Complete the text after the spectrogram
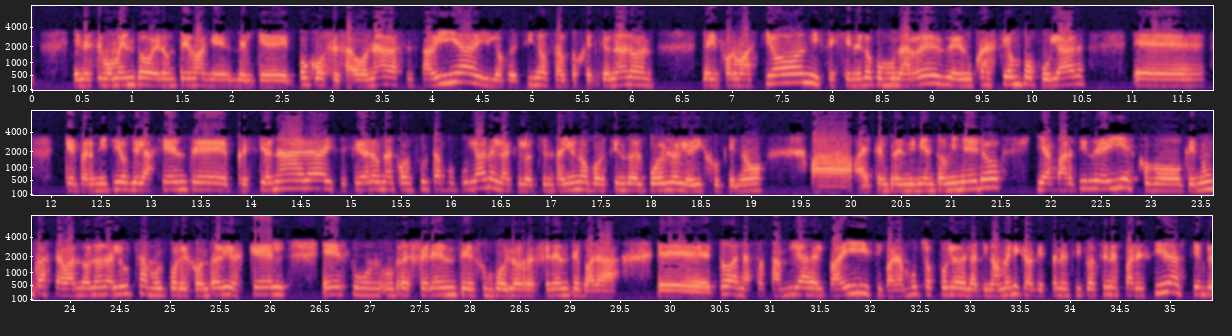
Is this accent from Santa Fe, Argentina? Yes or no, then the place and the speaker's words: no; San Miguel, Buenos Aires Province, Argentina; now in Esquel, Argentina; Soy de San Miguel, así que por eso conozco Moreno, le decía la productora, pero ya hace muchos años que vivo acá en Esquel.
